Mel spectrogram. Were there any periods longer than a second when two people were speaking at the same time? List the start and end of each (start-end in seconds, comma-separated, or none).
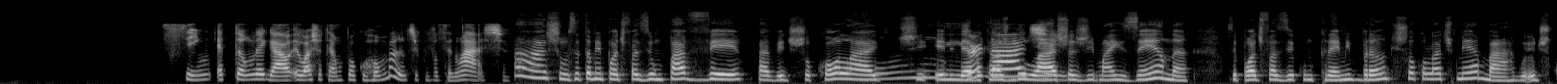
8.7-10.8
